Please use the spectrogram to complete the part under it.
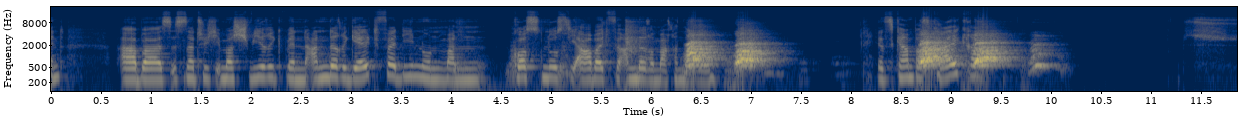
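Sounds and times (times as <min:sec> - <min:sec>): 
speech: 0:00.0 - 0:07.2, 0:08.2 - 0:09.6
dog barking at someone coming through the door: 0:04.0 - 0:07.4, 0:08.6 - 0:10.2.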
